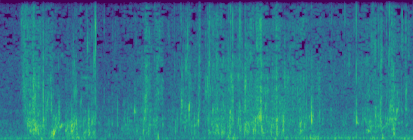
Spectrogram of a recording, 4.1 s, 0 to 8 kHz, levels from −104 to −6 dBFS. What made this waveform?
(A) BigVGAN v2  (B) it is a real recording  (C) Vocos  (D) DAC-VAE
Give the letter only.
B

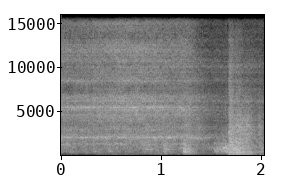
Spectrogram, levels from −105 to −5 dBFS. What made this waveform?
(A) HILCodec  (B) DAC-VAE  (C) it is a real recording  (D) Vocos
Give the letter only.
B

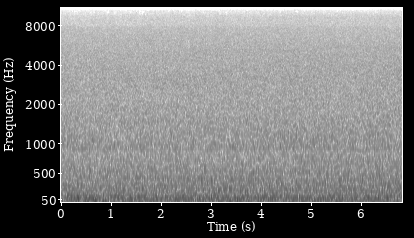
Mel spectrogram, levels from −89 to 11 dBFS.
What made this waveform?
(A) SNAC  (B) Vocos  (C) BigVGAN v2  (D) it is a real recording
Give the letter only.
D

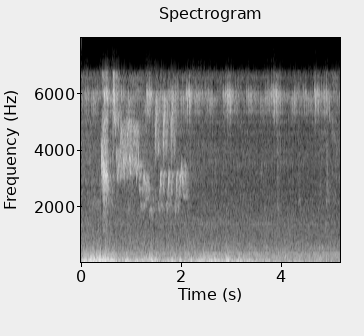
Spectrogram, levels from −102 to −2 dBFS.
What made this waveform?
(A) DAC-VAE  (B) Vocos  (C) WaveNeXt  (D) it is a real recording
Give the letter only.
C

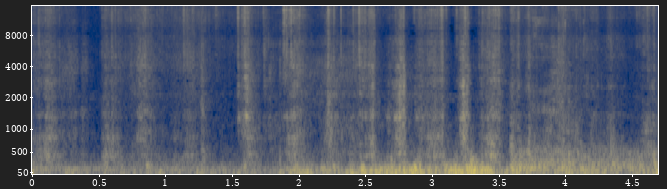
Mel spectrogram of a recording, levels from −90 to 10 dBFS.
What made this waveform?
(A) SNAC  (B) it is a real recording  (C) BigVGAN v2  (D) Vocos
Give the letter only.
B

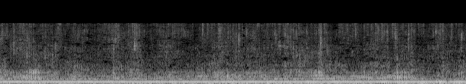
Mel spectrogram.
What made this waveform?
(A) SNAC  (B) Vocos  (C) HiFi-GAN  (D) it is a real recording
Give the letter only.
D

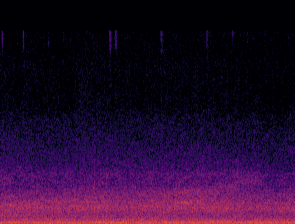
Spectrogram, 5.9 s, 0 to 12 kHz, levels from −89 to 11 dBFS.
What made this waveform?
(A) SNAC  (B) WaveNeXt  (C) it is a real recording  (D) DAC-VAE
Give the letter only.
C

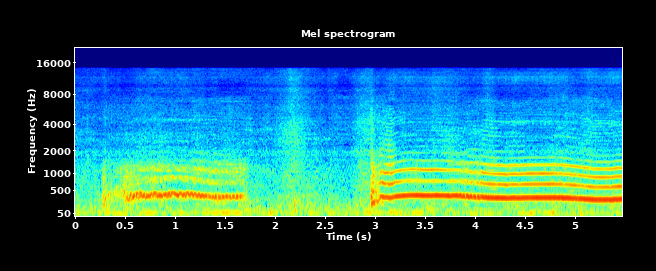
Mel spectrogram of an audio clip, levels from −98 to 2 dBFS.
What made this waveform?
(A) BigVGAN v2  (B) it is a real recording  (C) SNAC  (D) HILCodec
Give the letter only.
C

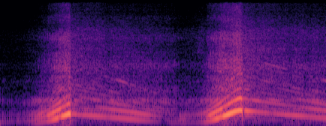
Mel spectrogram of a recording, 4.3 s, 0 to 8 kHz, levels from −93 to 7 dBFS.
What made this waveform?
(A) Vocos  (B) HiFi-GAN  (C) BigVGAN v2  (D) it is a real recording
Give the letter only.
D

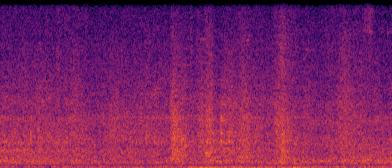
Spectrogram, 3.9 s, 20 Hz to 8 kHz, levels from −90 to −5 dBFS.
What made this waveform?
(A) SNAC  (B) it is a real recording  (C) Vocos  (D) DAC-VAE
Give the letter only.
B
